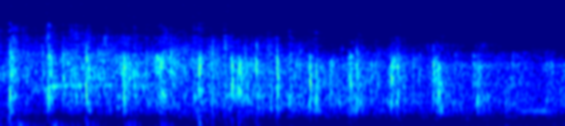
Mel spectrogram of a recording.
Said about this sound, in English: Clap for yourself. Clap for yourself.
